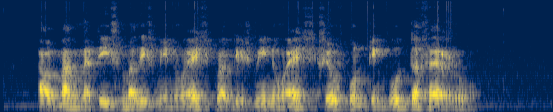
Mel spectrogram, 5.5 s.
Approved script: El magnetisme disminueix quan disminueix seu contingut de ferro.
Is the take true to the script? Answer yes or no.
yes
